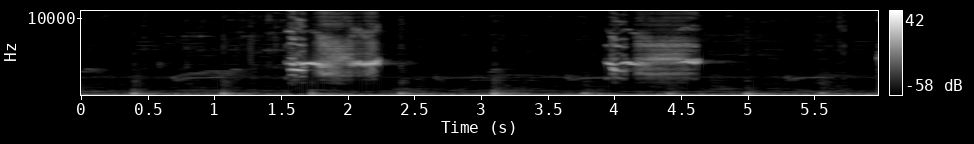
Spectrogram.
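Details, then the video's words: Oriental magpie-robin (kacer) giving harsh screeches meant to stir competition birds: two loud rasping buzzy bursts with a thin whistle before each, over regular soft ticking. "suara KACER GACOR JERIT TAJAM‼️cocok mendongkrak emosi kacer di gantangan"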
